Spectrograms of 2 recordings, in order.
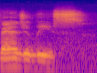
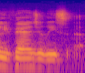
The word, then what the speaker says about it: Vangelis: uh you know he's better known as just vangelis not evangelists evangelists and he worked with john anderson from yes so if you're a yes fan you might have heard of vangelis just maybe uh the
